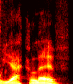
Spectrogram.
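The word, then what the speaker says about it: Yakovlev: is to be rebranded Yakov or yakolev if you want to pronounce it right Russian made commercial aircraft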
